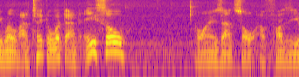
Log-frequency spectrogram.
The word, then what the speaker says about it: Aso: And moving on, we will take a look at ASO.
